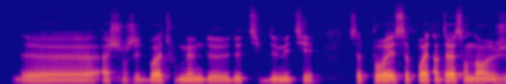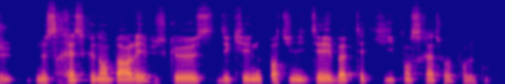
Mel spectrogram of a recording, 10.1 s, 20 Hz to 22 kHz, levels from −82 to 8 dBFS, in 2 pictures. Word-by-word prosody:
de 70 -2 -1
à - - -1
changer 80 +1 -7
de 70 - -12
boîte 90 +2 +2
ou - - -10
même 80 -2 +1
de 75 0 -2
de 80 +1 -2
type 75 - -10
de 80 0 -2
métier. 80 -1 -3 0.3
Ça - - -5
pourrait 105 0 +4
ça 100 - -1
pourrait 110 +1 +5
être - - -4
intéressant 100 +5 +4
dans 105 -7 +3
j 90 +1 -7 0.2
ne 95 - -2
serait-ce 110 +2 0
que - - -3
d'en 95 -1 +2
parler 90 +9 +5
puisque 140 - -13
s 90 -1 +1
dès 95 - -6
qu'il 95 - -4
y 90 - +1
a - - +2
une 90 - +3
opportunité, 90 +6 0
bah, - - +4
peut-être - - -10
qu'ils - - -12
penserait 85 0 -5
à - - -2
toi, 145 +1 -9
pour 140 - -14
le 95 - -13
coup. 100 - -29
90 Hz, 250 wpm, -24 LUFS, 80-100 Hz, 0.3 s, pourrait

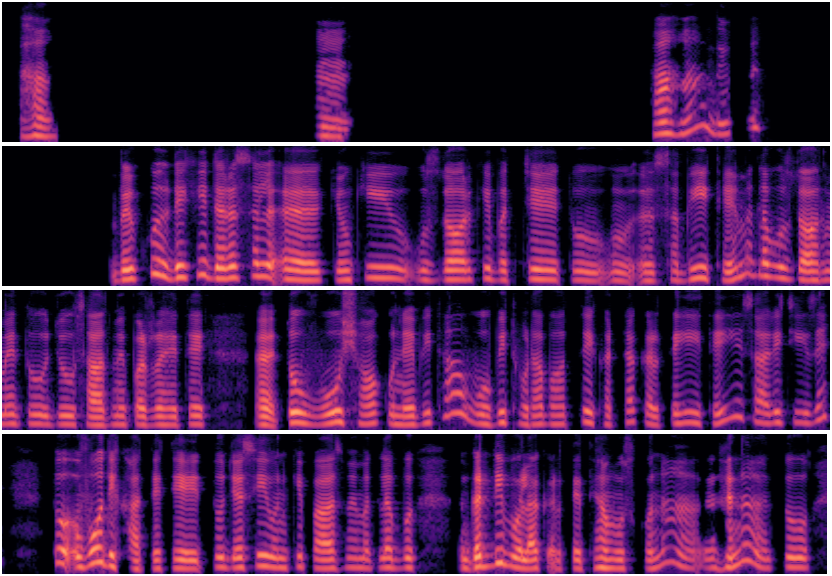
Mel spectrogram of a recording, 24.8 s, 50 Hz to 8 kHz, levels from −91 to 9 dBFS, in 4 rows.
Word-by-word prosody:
हाँ। 185 -1 -2 2.0
हुँ। 180 -3 -5 2.3
हाँ, 240 +1 +4
हाँ। 335 +11 -6
बिल्कुल। 230 +11 -10 1.4
बिल्कुल 215 +9 +4
देखिए 245 +6 +3
दरअसल 235 +4 +4
अ, - - 0 0.4
क्योंकि 225 +5 -2
उस 190 -4 -6
दौर 195 0 +3
के 220 +2 -4
बच्चे 195 +1 -1
तो 185 0 -5
उ 175 -1 -7
अ, 170 0 -5
सभी 185 +6 -2
थे, 180 - +1
मतलब 270 -2 -2
उस 225 -3 -2
दौर 185 -1 +3
में 190 0 -3
तो 190 0 -4
जो 180 +1 -3
साथ 165 -2 +2
में 175 -1 -4
पढ़ 175 0 0
रहे 170 0 -1
थे। 180 - 0 0.4
अ, 175 -2 +5
तो 215 0 +8
वो 195 +4 +3
शौक 200 +1 -4
उन्हें 175 -1 +1
भी 210 - -5
था 375 - -5
वो 200 - -3
भी 220 - 0
थोड़ा 180 0 -4
बहुत 185 0 -8
तो 230 - 0
इकट्ठा 210 +2 -5
करते 200 -3 -6
ही 215 0 -4
थे 205 - -2
ये 335 - -7
सारी 220 -7 -3
चीज़ें, 220 +5 -9 0.4
तो 280 -7 +5
वो 290 +7 +7
दिखाते 175 - +1
थे। 175 -2 +4
तो 205 +4 -3
जैसे 200 +3 0
ही 225 - +6
उनके 200 0 -1
पास 180 -2 +1
में 195 - -6
मतलब 195 +1 -2 0.5
गड्डी 220 +7 +8
बोला 190 -8 +5
करते 170 +1 -3
थे 195 +3 -7
हम 185 -1 +4
उसको 175 0 -6
ना, 225 -3 -6 0.2
है 200 - +8
ना? 255 - -2
तो 200 -1 +1
195 Hz, 170 wpm, -22 LUFS, 180-225 Hz, 2.3 s, तो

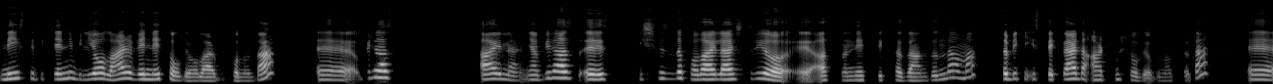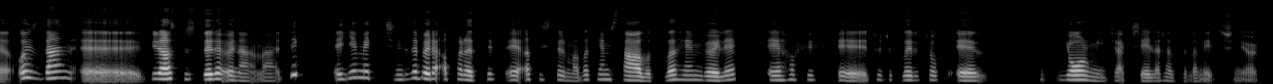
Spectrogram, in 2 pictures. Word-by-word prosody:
ne 245 +3 +2
istediklerini 265 -1 -4
biliyorlar 255 +2 +2
ve 240 0 +3
net 240 +1 -2
oluyorlar 170 -2 -2
bu - - -36
konuda. 175 - 0 0.4
Eee, 215 -2 -3
biraz 315 0 +5 0.9
Aynen. 235 -5 +2
Ya, 220 0 -6
biraz, 295 0 +5
eee, 235 0 +5 0.3
işimizi 255 +2 -12
de 290 - +5
kolaylaştırıyor, 235 -1 +5
eee, 295 - -3
aslında 195 -1 -3
netlik 200 0 -9
kazandığında 190 - -4
ama 315 +5 -5 0.2
tabii 255 +1 +3
ki - - -18
istekler 245 +1 +2
de 255 - 0
artmış 215 +2 -8
oluyor 190 -2 -10
bu 170 - -24
noktada. 170 0 -9 0.5
Eee, 225 -1 -2
o 290 - +5
yüzden, 290 0 +2
eee, - - -1
biraz 255 0 +8
süslere 240 +1 +4
önem 180 -7 -5
verdik. 430 - -4 0.4
Eee, 240 0 -2
yemek 310 -1 -2
içinde 225 0 -14
de 300 -1 -1
böyle 260 -1 +7
aperitif, 230 0 -3
eee, 205 0 -1
atıştırmalık 220 -4 -9
hem 230 -1 -7
sağlıklı 195 -2 +2
hem 215 -2 -9
böyle, 195 +4 +2 0.3
eee, 205 0 0
hafif, 215 0 -12 0.2
eee, - - -2
çocukları 205 -2 -7
çok, 205 -1 -12
eee, 180 -1 +1 0.7
yormayacak 210 -6 0
şeyler 160 +1 -8
hazırlamayı 160 -1 -16
düşünüyorum. - - -15
230 Hz, 140 wpm, -28 LUFS, 200-255 Hz, 0.9 s, biraz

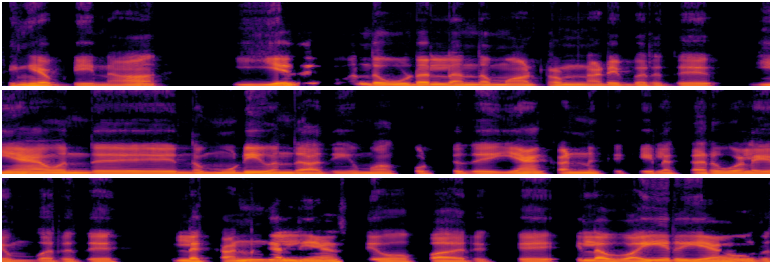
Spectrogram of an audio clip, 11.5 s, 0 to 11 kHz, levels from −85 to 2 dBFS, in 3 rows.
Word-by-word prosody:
பார்த்தீங்க 125 -1 +2
அப்படினா, 95 -2 -4 0.8
எதுக்கு 200 +11 -1
வந்து 155 +1 +1
உடல்ல 130 -1 +3
அந்த 115 -1 0
மாற்றம் 110 +2 -1
நடைபெறுது? 100 -1 -2 0.5
ஏன் 155 +1 +4
வந்து, 120 -1 0 0.4
இந்த 100 +1 -3
முடி 115 +5 +3
வந்து 105 0 0
அதிகமா 100 +1 -4
கொட்டுது? 100 -1 -5 0.2
ஏன், 145 0 +4
கண்ணுக்கு 110 -1 -1
கீழே 100 +1 -3
கருவளையம் 100 -3 0
வருது? 95 +1 -3 0.3
இல்ல, 130 -1 +4
கண்கள் 160 0 +3
ஏன் 115 0 0
சிவப்பா 105 0 -1
இருக்கு? 95 +2 -5 0.2
இல்ல, 140 0 +5
வயிறு 140 +4 +4 0.2
ஏன் 120 - 0
ஒரு 105 0 -4
105 Hz, 150 wpm, -25 LUFS, 100-125 Hz, 0.8 s, இல்ல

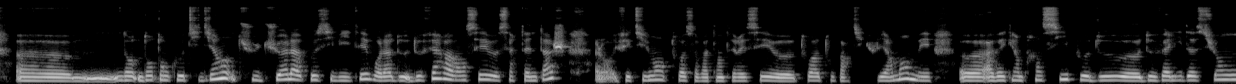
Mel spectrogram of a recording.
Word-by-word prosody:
hem, 170 - +3
dans 190 0 +2
dans 200 +2 -1
ton 200 -1 -3
quotidien, 205 +9 +2
tu 205 -4 -7
tu 225 +5 -1
as 230 - +2
la 230 -3 +3
possibilité, 205 0 -3
voilà 185 -4 +1
de 180 0 +1
de 190 - -2
faire 265 +7 +1
avancer, 220 0 0
heu, 200 -3 +1
certaines 185 -1 -4
tâches. 280 - +4 0.3
Alors - - -3
effectivement, 195 +3 -3
toi 185 - -3
ça 180 -2 -6
va 165 0 -3
t'intéresser, 165 +2 -1
heu, 155 -2 +2
toi 180 +3 -3
tout 180 +1 -14
particulièrement, 175 +7 -3
mais, 180 -8 +1 0.3
heu, - - +2
avec 175 +1 +2
un 190 - -2
principe 210 +4 -2
de, 185 -2 0 0.4
heu, - - +4
de 185 +3 -1
validation 190 +3 -1
190 Hz, 180 wpm, -23 LUFS, 175-210 Hz, 0.4 s, tâches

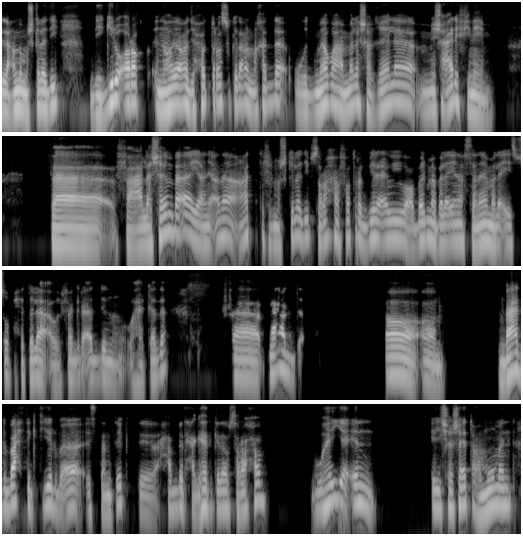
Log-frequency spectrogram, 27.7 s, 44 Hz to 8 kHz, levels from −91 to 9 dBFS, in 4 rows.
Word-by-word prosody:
اللي - - +6
عنده 115 +1 +8
مشكلة 110 +2 +4
دي، 130 +5 +2 0.4
بييجي 95 +10 +4
له 165 -4 +7
أرَق 145 0 +7 0.2
إن 110 -2 +4
هو 115 +3 +6
يقعد 135 -2 +5
يحُط 135 +6 -2
راسه 145 +3 -1
كده 135 -1 -1
على 140 - 0
المخدة، 130 +6 -1
ودماغه 105 +7 +2
عمَّالة 125 +3 +2
شغّالة 135 +5 0
مش 110 +1 -1
عارف 135 -1 +2
ينام. 85 -5 -1 1.0
ف - - 0 0.9
فعلشان 105 - +1
بقى 160 -2 +2
يعني 110 -2 -2
أنا 145 +2 -1
قعدت 145 +3 -6
في 120 - -13
المشكلة 110 +7 -5
دي 140 0 -6
بصراحة 135 0 -5
فترة 135 +3 -6
كبيرة 125 +3 -2
أوي، 135 +1 -1
وعقبال 125 +1 -1
ما 130 - 0
بالاقي 115 +1 -2
نفسي 120 -3 -4
أنام، 115 +2 +1
ألاقي 105 0 -3
الصبح 110 0 -9
طلِع 110 -1 -1
أو 90 - -7
الفجر 105 +5 -6
أدِّن 105 -1 -5 0.2
وهكذا. 105 - -8 0.9
فبعد 115 +4 0 1.2
آه، 125 -4 +4
آه. 95 -5 -2 0.8
بعد 125 +6 +4
بحث 155 +5 +5
كتير 140 +3 -4
بقى، 130 +4 -1
استنتجت 105 - -7 0.4
حبِّة 125 +2 -6
حاجات 115 +6 -2
كده 125 +1 -3
بصراحة، 120 +8 -3 0.6
وهي 155 +7 -1
إن 145 -7 -2 0.8
الشاشات 125 +3 -1
عمومًا 140 +8 0
120 Hz, 135 wpm, -24 LUFS, 110-140 Hz, 1.2 s, عنده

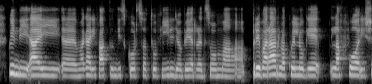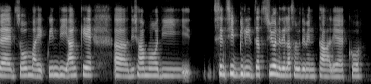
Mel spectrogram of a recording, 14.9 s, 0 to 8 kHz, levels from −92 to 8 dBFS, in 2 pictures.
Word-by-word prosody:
quindi 245 -6 +3
hai, 215 -2 +5
ehm, 195 -1 -2
magari 205 +1 0
fatto 200 0 0
un 205 - -4
discorso 205 0 -5
a 205 - -4
tuo 205 0 -6
figlio 205 -1 -5
per, 195 0 -2
insomma, 190 - -5
prepararlo 230 -1 +6
a 210 - -2
quello 220 -1 +1
che 210 +1 0
là 210 -1 +2
fuori 215 -1 +1
c'è 205 -1 +2
insomma, 210 +1 -3
e 190 -2 -4
quindi 225 -2 -3
anche, 215 +1 +1 0.4
uhm, 200 -2 +1
diciamo 210 +1 -3
di 205 +9 -8 0.4
sensibilizzazione 240 -1 +1
della 215 -1 +1
salute 205 -1 -2
mentale 195 -1 -3
ecco. 190 +1 -8
210 Hz, 125 wpm, -23 LUFS, 200-220 Hz, 0.4 s, prepararlo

